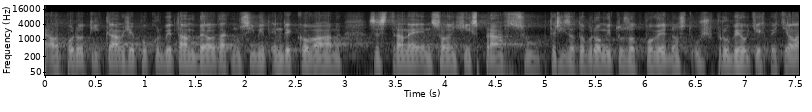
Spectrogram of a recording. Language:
Czech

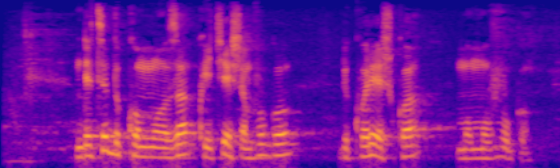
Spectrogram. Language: Kinyarwanda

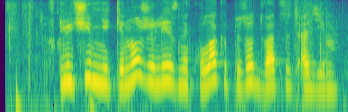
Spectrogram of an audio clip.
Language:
Russian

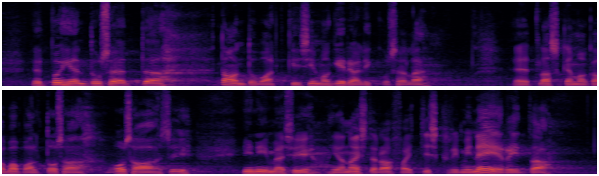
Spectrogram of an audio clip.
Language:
Estonian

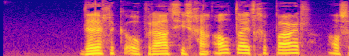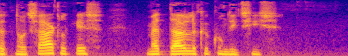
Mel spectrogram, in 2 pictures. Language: Dutch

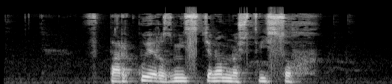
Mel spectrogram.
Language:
Czech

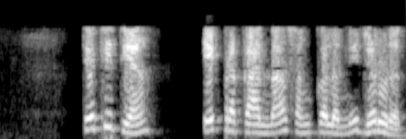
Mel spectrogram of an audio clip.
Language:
Gujarati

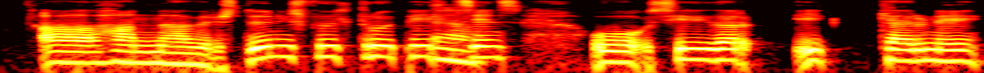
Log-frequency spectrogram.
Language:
Icelandic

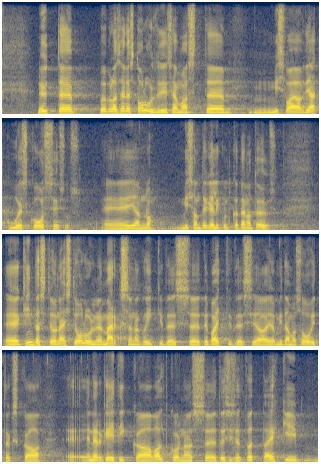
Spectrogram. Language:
Estonian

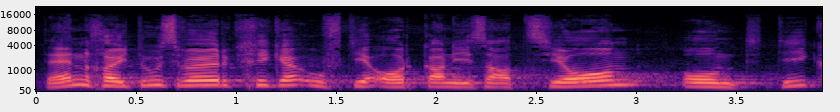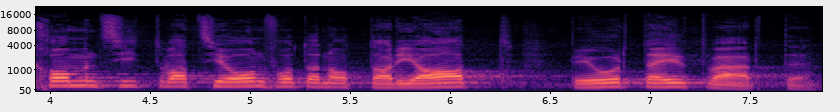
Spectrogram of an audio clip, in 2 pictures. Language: Swiss German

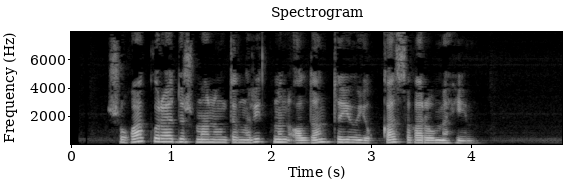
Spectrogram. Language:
Bashkir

